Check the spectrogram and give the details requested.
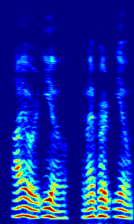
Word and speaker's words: Io: how it's pronounced uh it's literally IO I've heard it I've heard it said EO a lot EO yeah but no but that might be a different Moon if it's IO it's I or EO and I've heard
